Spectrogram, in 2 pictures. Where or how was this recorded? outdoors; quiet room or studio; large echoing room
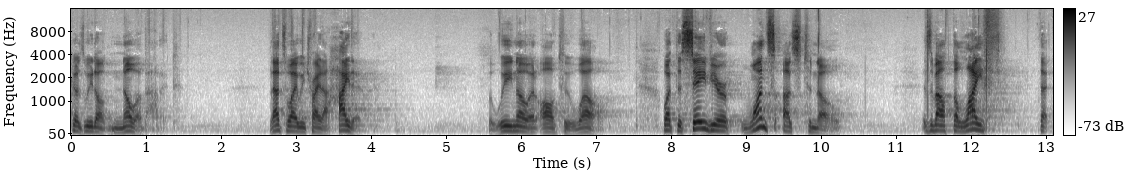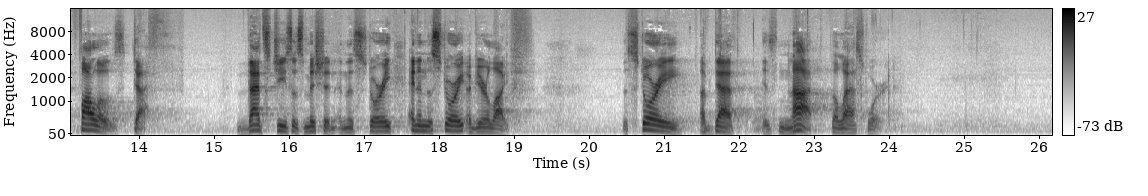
large echoing room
